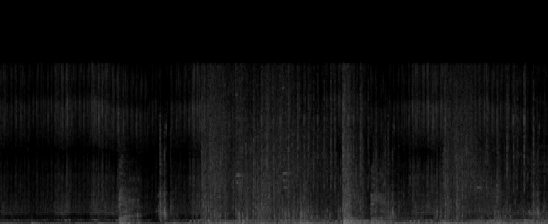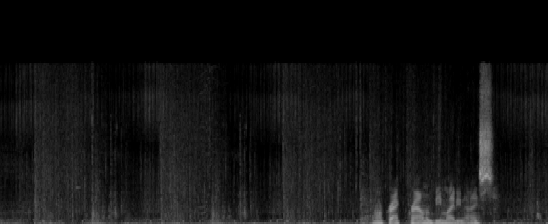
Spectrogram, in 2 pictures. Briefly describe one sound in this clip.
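Video game sound effects of shooting and bursts play busily.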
